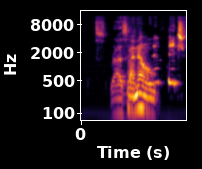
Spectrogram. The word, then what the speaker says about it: Raziel: Spell that out. All right. So not Raphael, but Raziel. Raziel.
